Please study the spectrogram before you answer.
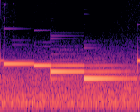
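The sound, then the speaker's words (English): A doorbell at a deep crimson door chimes a short descending melody of clear, ringing electronic tones, each note sustaining into the next, with a final note starting again at the end. No voices. “I'll ring the doorbell.”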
